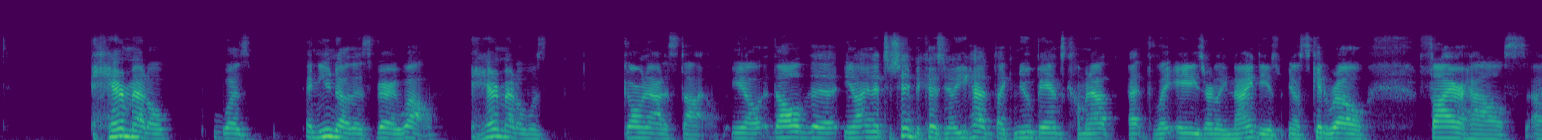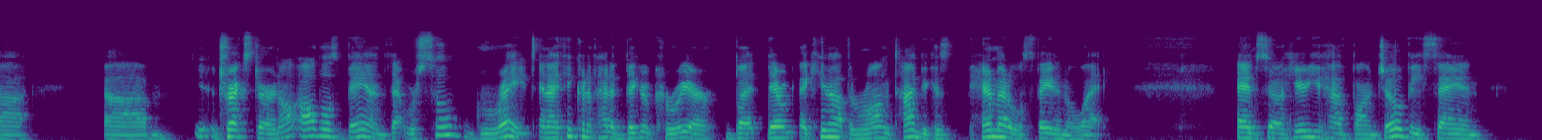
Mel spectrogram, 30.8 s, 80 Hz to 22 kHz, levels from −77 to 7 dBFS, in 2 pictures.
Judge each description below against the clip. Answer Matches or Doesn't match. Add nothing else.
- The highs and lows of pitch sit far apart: Doesn't match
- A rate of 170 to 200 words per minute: Matches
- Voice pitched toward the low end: Doesn't match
